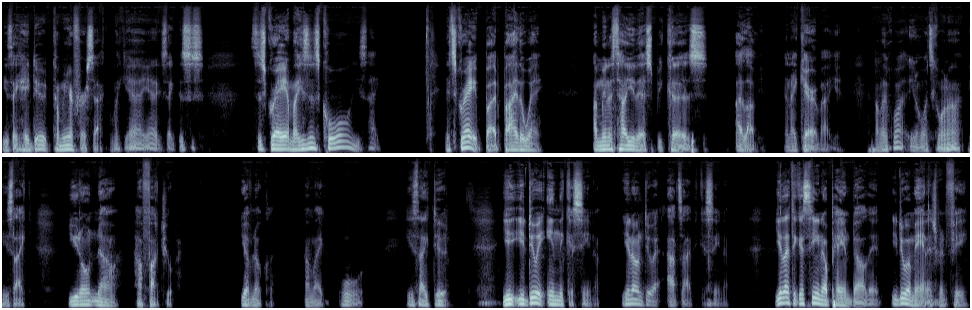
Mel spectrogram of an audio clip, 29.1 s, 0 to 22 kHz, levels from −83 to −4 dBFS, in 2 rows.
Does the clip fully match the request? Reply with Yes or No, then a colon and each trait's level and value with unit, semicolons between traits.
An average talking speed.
No: fast, 210 wpm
